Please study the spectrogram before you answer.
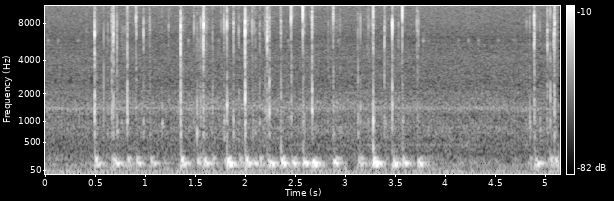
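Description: Fingertips rapidly tap the plastic keys of a laptop keyboard on a grey laptop body while typing. The result is quiet, soft, dull clicks with a low thumpy body, coming in quick bursts with short pauses between them.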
